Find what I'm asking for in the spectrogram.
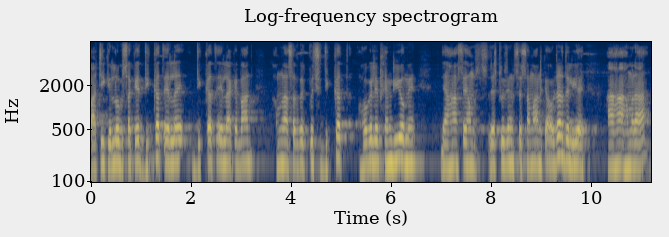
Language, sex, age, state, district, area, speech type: Maithili, male, 30-45, Bihar, Samastipur, rural, spontaneous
